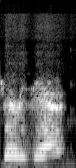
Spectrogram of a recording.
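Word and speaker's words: Chérizier: I believe it's Cherizier. Is that it? Yeah. Anyway. Correct.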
